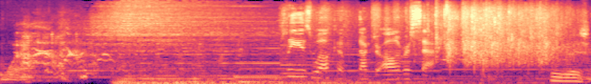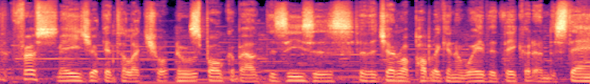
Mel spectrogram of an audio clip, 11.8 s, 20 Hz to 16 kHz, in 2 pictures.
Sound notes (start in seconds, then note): 6.2 people clapping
